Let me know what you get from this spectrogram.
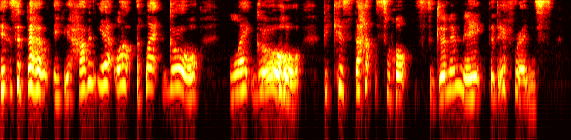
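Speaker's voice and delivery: words broken up by laughter. Passing on a message about letting go, laughing while talking. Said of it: "Sorry, I'm laughing because".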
